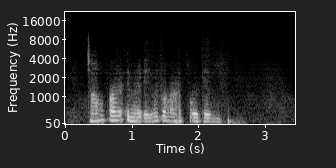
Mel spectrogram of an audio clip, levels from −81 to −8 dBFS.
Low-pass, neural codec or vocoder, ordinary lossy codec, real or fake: 19.8 kHz; codec, 44.1 kHz, 0.9 kbps, DAC; none; fake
